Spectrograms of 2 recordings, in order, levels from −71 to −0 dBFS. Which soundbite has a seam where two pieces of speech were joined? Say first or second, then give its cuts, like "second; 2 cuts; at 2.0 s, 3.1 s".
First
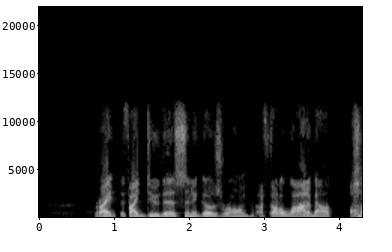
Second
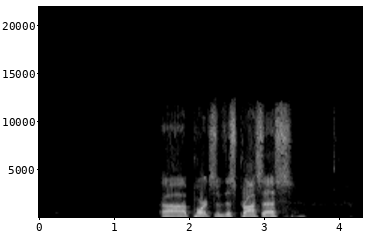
first; 2 cuts; at 1.0 s, 2.9 s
